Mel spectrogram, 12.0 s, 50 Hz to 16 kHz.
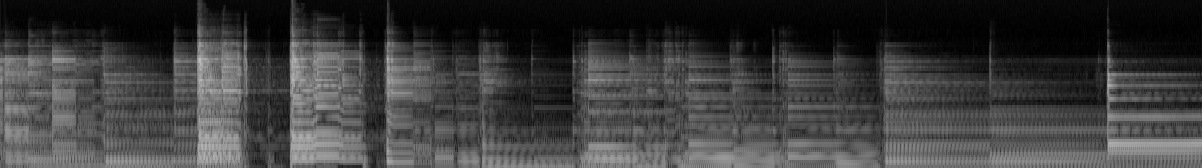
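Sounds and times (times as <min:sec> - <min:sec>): electric guitar ringing chords: 0:00.0 - 0:12.0.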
